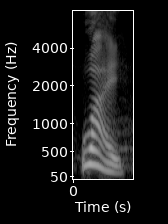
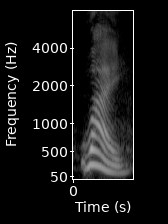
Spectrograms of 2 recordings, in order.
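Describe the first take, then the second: First: It is said indignantly, with a full mouth. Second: It is said in a plain, neutral way.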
